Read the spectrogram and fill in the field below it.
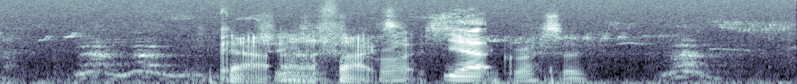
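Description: A dog barks loudly several times in a quick, uneven run, with a few softer yelps before and after the main burst, while chasing other dogs up and down a garden outdoors.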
